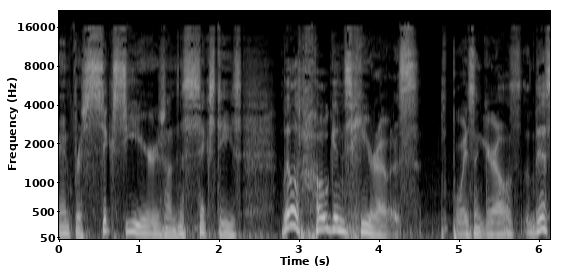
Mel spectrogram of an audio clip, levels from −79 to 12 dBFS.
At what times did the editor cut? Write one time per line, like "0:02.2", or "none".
0:01.5
0:03.0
